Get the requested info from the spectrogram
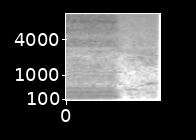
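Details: Sleeping pug, a pet dog, giving a loud rasping snore with fast fluttering pulses for under a second, then near silence with faint room noise.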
